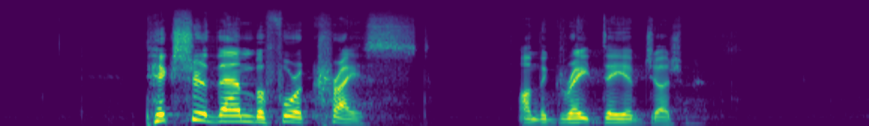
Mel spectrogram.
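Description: A man speaks calmly into a microphone, reading out.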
